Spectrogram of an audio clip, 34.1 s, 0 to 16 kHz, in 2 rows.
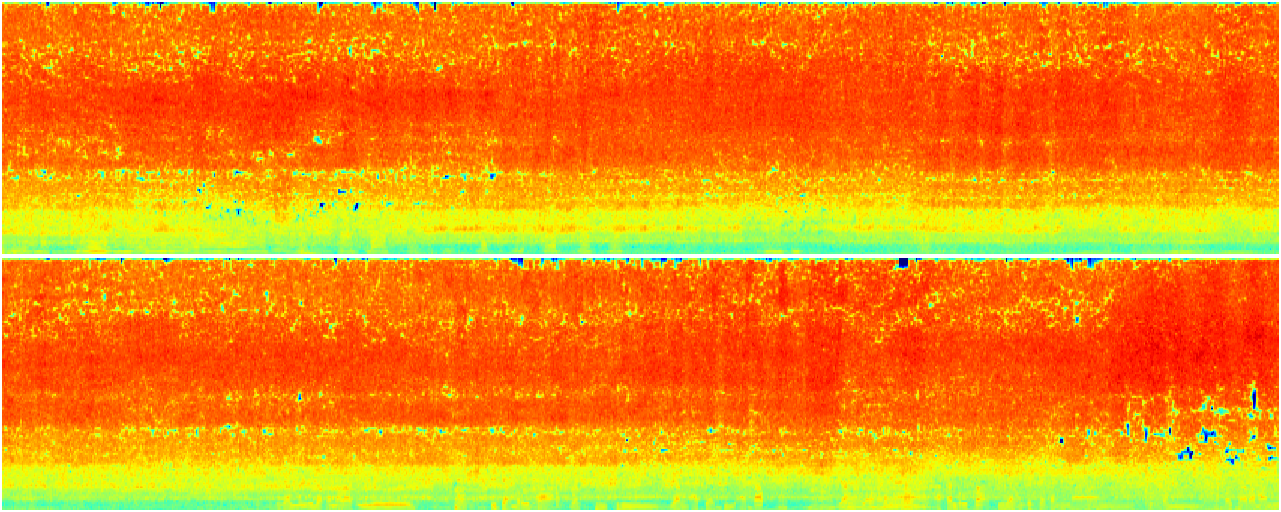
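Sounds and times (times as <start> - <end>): compressed air hissing: 0.0 - 34.0.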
